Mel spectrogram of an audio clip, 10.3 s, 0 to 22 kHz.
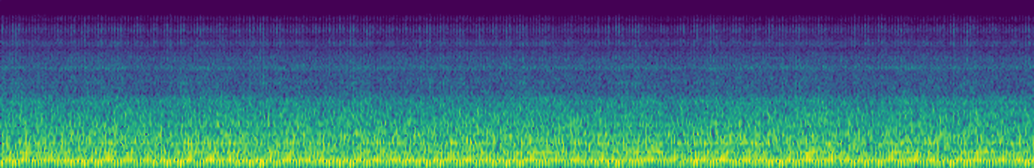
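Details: Lawn Chief push mower engine, turned 180 degrees and fitted with a recoil cover, after the air-fuel mix was corrected: runs smooth and even at steady speed, no surging or misfires; cold starts need starter fluid.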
